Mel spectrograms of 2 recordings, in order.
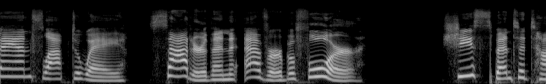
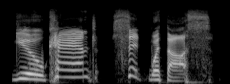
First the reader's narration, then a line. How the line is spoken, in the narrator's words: snapped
